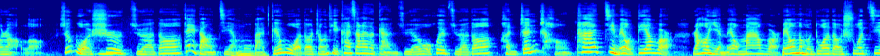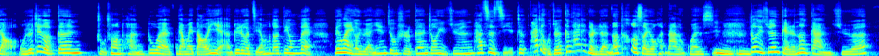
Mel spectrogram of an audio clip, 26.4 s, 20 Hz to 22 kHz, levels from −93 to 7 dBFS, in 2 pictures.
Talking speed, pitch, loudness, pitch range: 280 characters per minute, 220 Hz, -28 LUFS, 185-250 Hz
